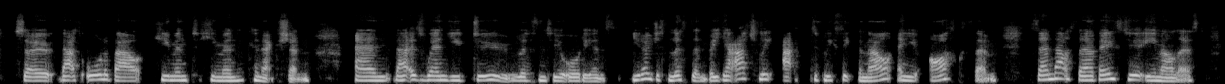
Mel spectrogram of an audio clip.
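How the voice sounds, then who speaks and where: A woman speaks at a moderate pace and medium pitch, somewhat breathy, with ordinary pitch variation. The sound is dry and close, with no echo. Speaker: launch strategist and copywriter. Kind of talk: interview.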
